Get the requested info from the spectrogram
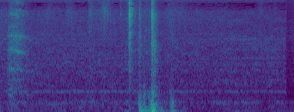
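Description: Three quick soft knocks on the table about two seconds in, the middle one the loudest and deepest, from hands handling things at the table, after a brief rustle at the start; a faint steady hum underneath.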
